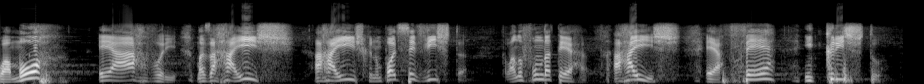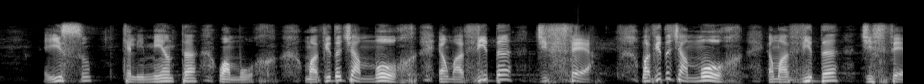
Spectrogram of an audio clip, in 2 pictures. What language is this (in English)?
Portuguese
